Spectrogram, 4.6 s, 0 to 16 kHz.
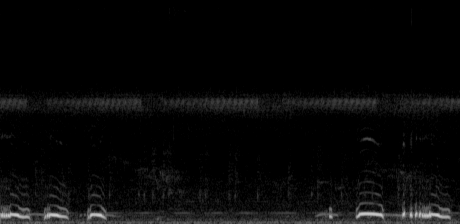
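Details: Spotted dove giving its echoing "kuk 2" style song, meant as a training and luring sound for other doves: soft, low, hollow coos, three in quick succession, a pause, then another short group, over a faint background hum.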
